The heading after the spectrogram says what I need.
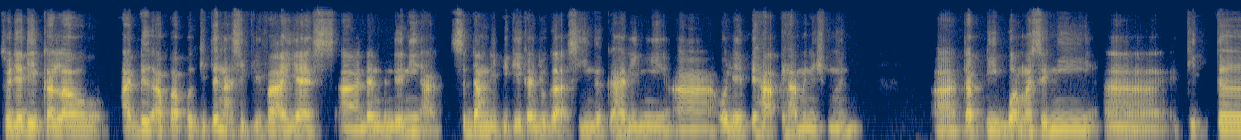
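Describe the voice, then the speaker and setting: Malaysian male finance officer with a gravelly, bright tone, hesitant delivery over a video call. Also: medium pitch. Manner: hesitant, many drawn-out fillers. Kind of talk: answering questions in an online business talk.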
